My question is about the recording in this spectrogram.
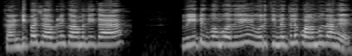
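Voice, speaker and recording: A woman voices a scatterbrained housewife in a comedy cartoon, speaking very fast with a Kanyakumari Tamil accent. Her high voice is steady, bright and forceful as she chatters, wheedles and keeps repeating the neighbour's name.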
